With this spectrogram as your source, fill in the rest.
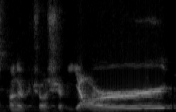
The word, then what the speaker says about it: Plunder Patrol Shipyard: Yeah, now, I usually don't correct people on pronunciation cards, but that is Plunder Patrol Shipyard.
